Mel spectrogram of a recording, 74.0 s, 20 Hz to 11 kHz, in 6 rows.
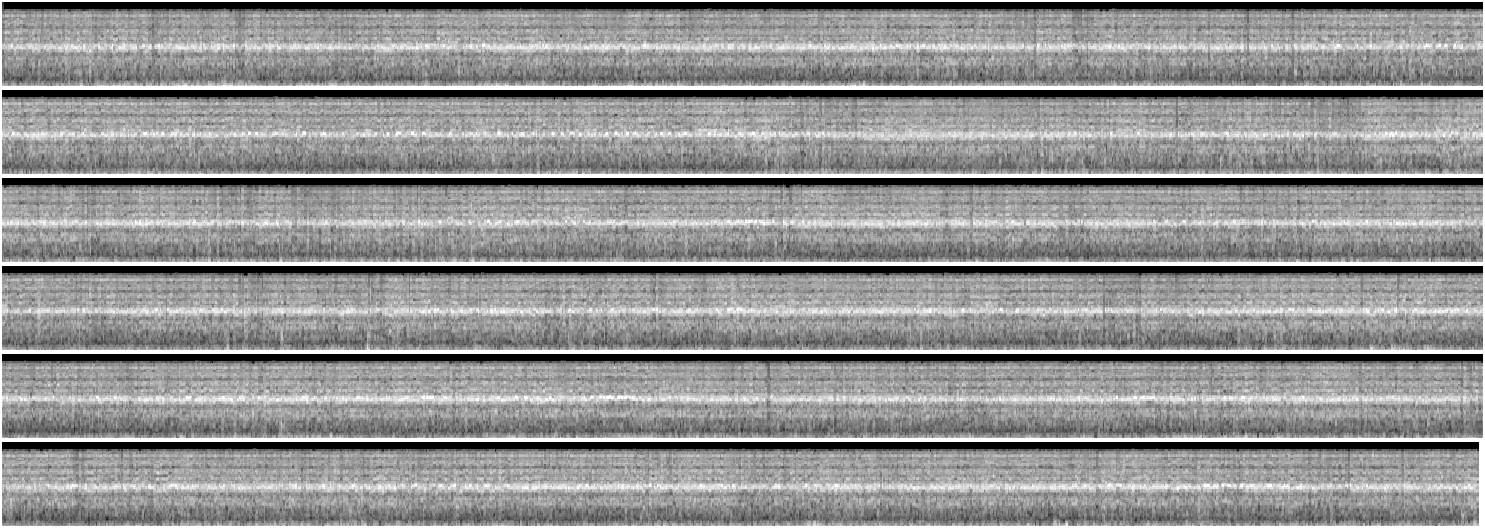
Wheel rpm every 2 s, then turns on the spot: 230, 230, 230, 230, 230, 220, 210, 210, 210, 220, 220, 230, 230, 230, 220, 230, 230, 230, 230, 230, 230, 230, 230, 230, 230, 230, 240, 240, 230, 230, 230, 230, 230, 230, 230, 240, 230.
none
